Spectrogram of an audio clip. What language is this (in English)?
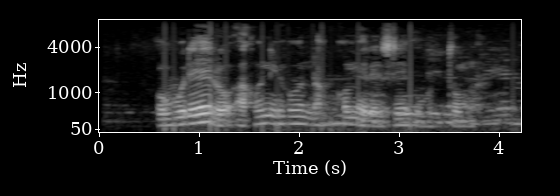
Kinyarwanda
